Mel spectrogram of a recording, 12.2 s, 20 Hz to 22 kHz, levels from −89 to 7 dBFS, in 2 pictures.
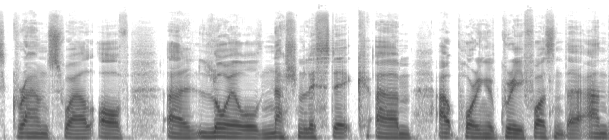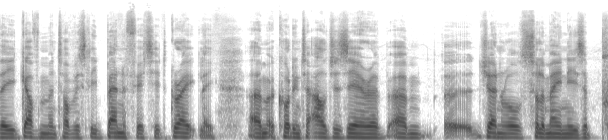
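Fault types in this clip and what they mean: Nothing stands out here; I couldn't pick out any fault in this speech recording.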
